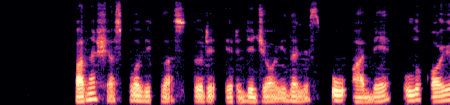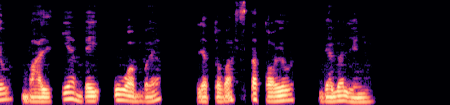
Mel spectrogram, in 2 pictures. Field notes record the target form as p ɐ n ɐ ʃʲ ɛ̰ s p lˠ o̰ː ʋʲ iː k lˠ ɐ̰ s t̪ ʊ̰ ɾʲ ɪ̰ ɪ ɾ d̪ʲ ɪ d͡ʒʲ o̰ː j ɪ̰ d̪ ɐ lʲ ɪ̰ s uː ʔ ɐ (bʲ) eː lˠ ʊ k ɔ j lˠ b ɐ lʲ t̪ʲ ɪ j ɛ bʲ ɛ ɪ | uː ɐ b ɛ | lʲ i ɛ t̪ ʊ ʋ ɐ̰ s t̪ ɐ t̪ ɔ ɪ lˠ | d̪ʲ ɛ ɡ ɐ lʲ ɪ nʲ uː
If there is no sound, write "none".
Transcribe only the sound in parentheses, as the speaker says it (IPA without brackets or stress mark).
bʲ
